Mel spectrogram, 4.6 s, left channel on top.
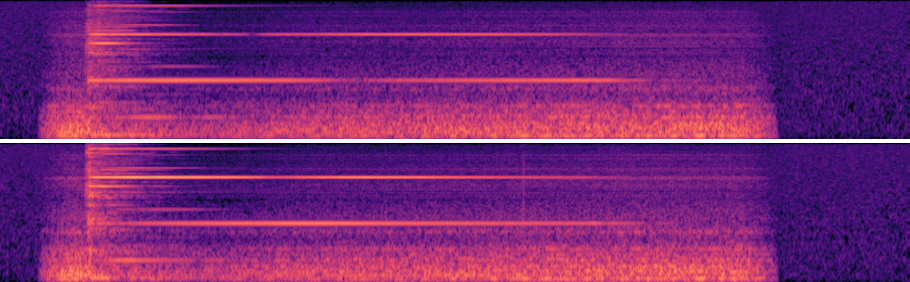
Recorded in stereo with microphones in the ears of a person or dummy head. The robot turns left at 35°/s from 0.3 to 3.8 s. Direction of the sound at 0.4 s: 160° right.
